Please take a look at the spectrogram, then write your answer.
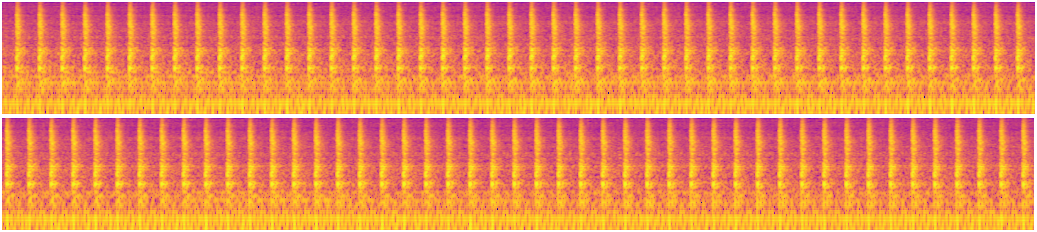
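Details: Toyota Land Cruiser engine reassembled for tests before teardown: sharp, very even metallic knock about three a second at idle; drained oil inspected, nothing conclusive, bottom-end cause suspected.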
